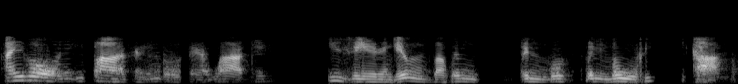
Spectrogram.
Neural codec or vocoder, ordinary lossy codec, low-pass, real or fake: codec, 44.1 kHz, 1.7 kbps, Pupu-Codec; AAC, 32 kbps; 3.6 kHz; fake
